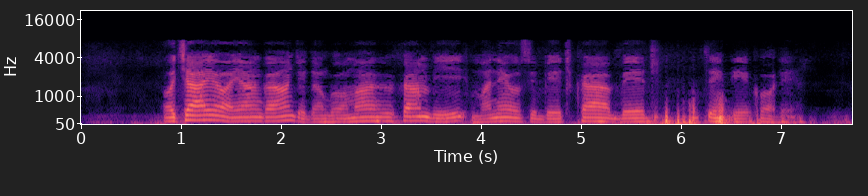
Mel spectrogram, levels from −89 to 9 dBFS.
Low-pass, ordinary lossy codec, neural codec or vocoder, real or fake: 10.8 kHz; AAC, 24 kbps; codec, 24 kHz, 1.2 kbps, DualCodec; fake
